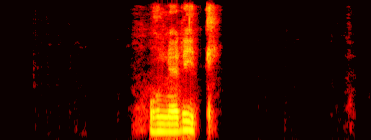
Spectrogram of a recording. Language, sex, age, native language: Icelandic, male, 20-29, Icelandic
